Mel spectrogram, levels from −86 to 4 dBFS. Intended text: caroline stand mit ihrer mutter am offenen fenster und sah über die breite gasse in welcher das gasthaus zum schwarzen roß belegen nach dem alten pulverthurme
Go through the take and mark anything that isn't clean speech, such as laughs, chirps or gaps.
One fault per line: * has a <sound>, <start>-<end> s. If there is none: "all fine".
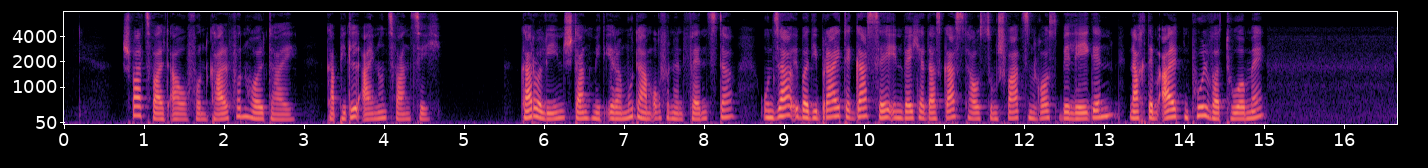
all fine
